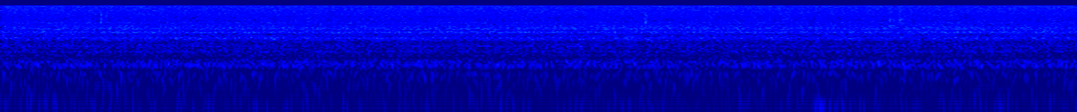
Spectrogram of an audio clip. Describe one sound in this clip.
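A steady low engine drone fills an aircraft cockpit.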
